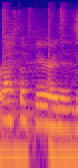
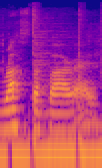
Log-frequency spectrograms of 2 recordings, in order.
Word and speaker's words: Rastafari: It's really not Rastafarianism. Tell it's me. just Rastafari.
